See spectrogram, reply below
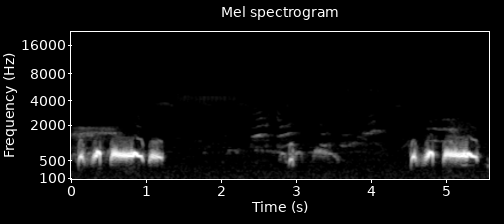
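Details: Decoy spotted dove calling from a tree to excite wild doves into cooing; two mellow phrases of short notes leading into a sustained croon, separated by a few seconds of faint chirps and rustles.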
